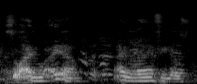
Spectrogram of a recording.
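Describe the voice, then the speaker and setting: A man's voice: fairly high pitch, a little fast, echoey room. A man in his fifties doing a rambling, profane stand-up routine on a comedy club stage, cutting off hecklers as he goes. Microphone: handheld stage mic. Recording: distant mic, loud crowd laughter.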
